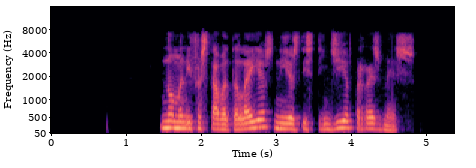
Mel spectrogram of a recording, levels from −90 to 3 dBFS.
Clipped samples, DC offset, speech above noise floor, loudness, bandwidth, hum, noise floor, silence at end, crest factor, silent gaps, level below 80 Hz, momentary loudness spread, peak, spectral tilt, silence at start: under 0.1%; under 0.1%; over 70 dB; -21 LUFS; 7.6 kHz; none; under -90 dBFS; 0.55 s; 18 dB; none; -58 dBFS; 11 LU; -4 dBFS; -6 dB/octave; 1.45 s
